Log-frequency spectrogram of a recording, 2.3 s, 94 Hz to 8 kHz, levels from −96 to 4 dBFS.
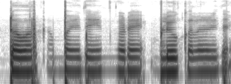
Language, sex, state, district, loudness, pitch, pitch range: Kannada, female, Karnataka, Bijapur, -21 LUFS, 185 Hz, 185-190 Hz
